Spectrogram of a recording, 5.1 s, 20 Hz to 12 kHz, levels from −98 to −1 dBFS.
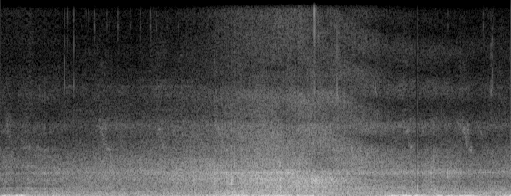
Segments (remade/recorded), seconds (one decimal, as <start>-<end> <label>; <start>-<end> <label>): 0.0-0.6 remade; 0.6-5.1 recorded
